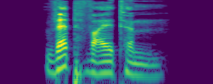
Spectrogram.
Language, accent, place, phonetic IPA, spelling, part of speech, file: German, Germany, Berlin, [ˈvɛpˌvaɪ̯təm], webweitem, adjective, De-webweitem.ogg
- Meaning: strong dative masculine/neuter singular of webweit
